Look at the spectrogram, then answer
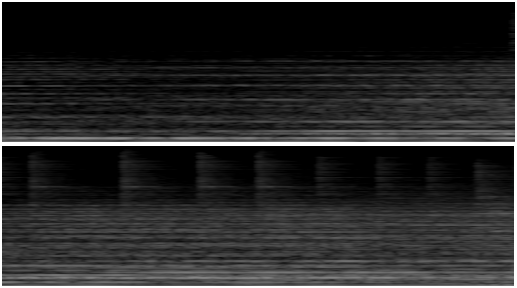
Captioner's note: none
